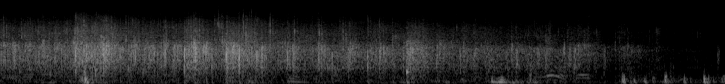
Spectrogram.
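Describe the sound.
An audience claps steadily, a dense crackle of many hands that swells early, holds for several seconds, then thins and fades toward the end, with faint murmuring voices underneath.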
